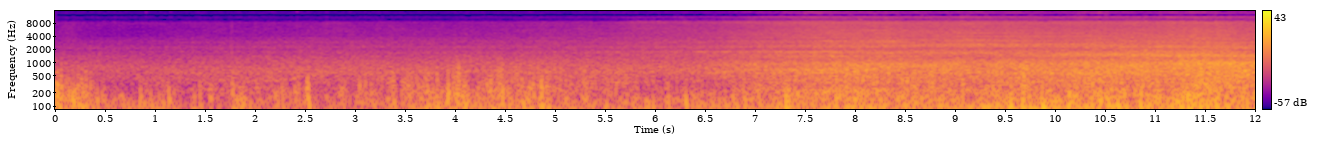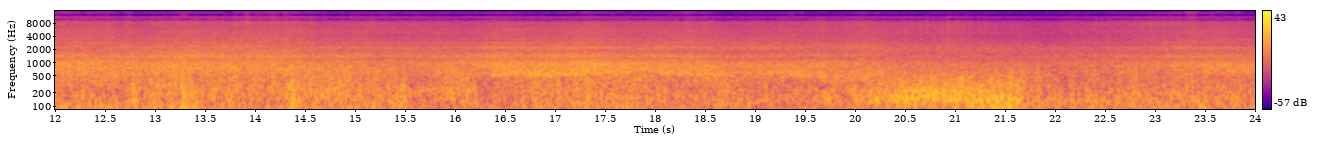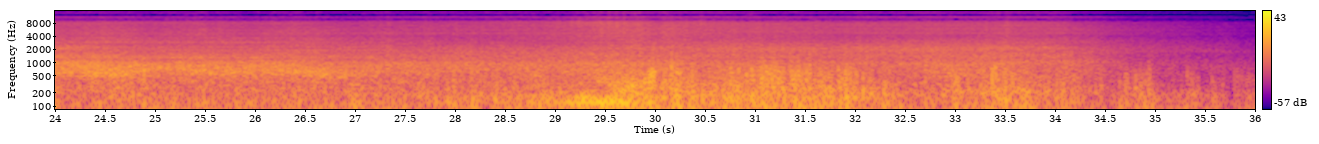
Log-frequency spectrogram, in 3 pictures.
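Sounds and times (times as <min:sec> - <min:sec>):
wind on microphone: 0:00.0 - 0:36.0
train wheels rolling on rail: 0:00.2 - 0:36.0
low bumps: 0:27.8 - 0:32.0.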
